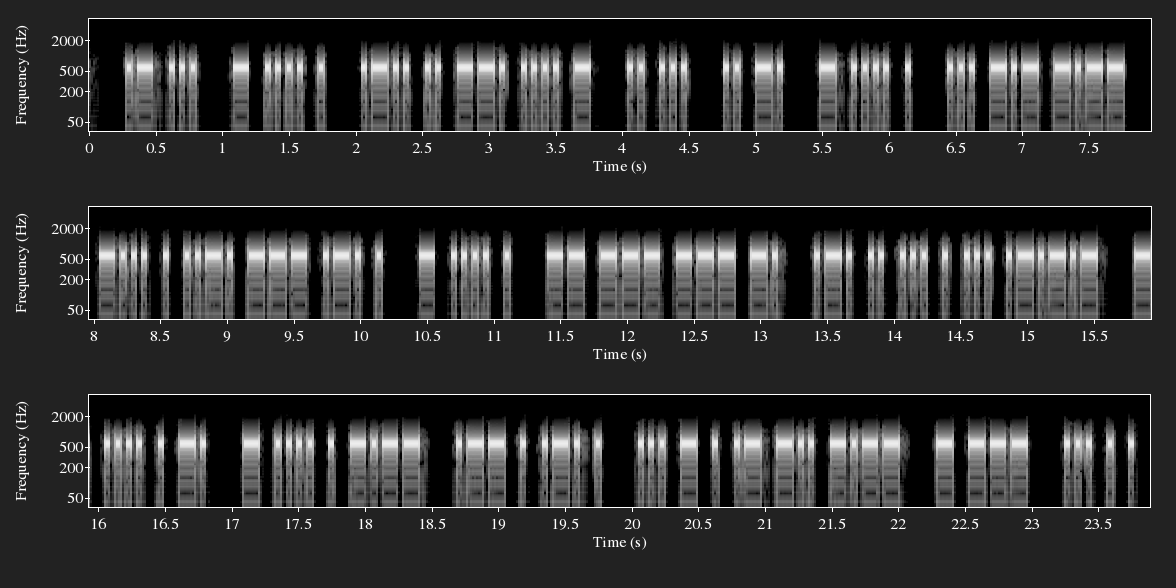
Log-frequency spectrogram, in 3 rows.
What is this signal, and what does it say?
Morse code, heard as a keyed tone, about 30 wpm, 600 Hz. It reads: AS THE LIGHT IS IN THE SKY BEFORE THE MOON RISES. THEN THEY WERE STEADY TO SEE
